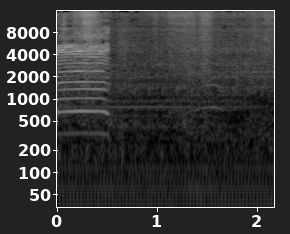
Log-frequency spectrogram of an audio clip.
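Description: A person's long, high-pitched shout, held for about half a second and ending abruptly. Only a low background noise follows.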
